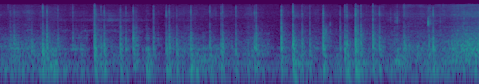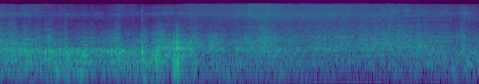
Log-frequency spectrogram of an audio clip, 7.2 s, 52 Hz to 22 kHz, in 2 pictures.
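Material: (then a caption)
Cardboard. Long stiletto nails tap rapidly on the top of a long, flat, printed hollow cardboard box, giving quick, dry, hollow clicks with a slight resonance near 690 Hz. After about three seconds the tapping blurs into a louder, continuous hollow rustle that peaks near the five-second mark, then eases off.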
